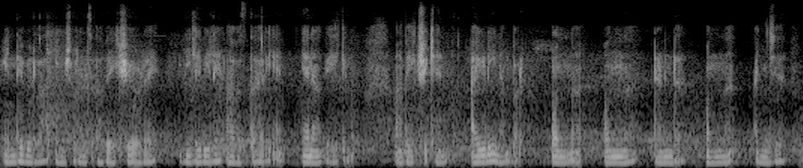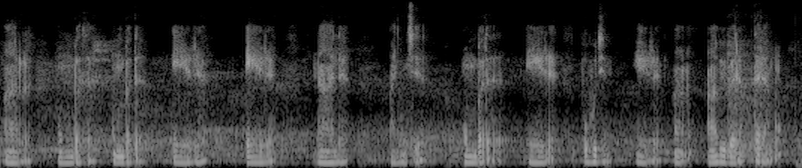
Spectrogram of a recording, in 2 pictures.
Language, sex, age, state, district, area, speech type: Malayalam, male, 18-30, Kerala, Idukki, rural, read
